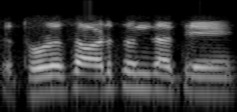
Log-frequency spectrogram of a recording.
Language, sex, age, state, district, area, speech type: Marathi, male, 45-60, Maharashtra, Akola, rural, conversation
